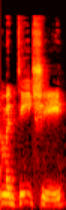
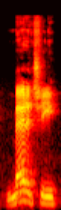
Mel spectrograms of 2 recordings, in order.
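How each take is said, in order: First: The stress is on the second syllable. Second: The stress is on the first syllable. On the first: The speaker calls it wrong. "not Medici" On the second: The speaker calls it right. "it's Medici, okay?"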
